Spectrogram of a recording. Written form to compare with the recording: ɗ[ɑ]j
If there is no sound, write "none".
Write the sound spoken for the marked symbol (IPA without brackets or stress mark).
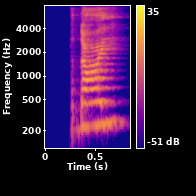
ɑ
